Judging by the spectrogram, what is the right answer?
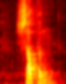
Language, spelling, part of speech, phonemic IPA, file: Dutch, sappen, noun, /ˈsɑpə(n)/, Nl-sappen.ogg
- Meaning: plural of sap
